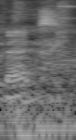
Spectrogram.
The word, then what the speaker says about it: vexe: Xbox, which is illuminant vexe. The E is silent.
